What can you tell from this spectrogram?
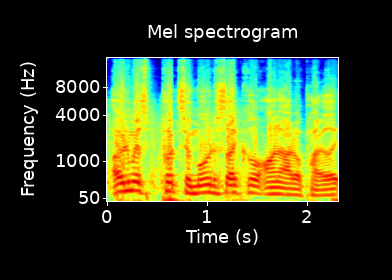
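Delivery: ordinary delivery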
